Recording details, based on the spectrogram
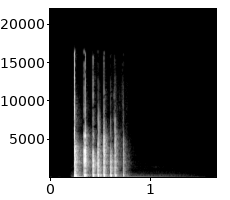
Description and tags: Rolling a dice.
{"fr":"Dé 2","desc":"Lancer de dé.","tags":"de des lancer jouer jeu"}
dice, dumping, game, roll, rolling, rolls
